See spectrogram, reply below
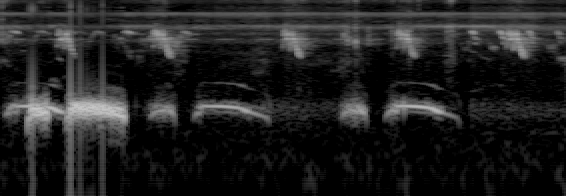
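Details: A zebra dove gives a run of low, hollow coos: short clipped notes mixed with longer drawn-out, slightly falling coos. Thin, high chirps from small birds sound in the background.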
